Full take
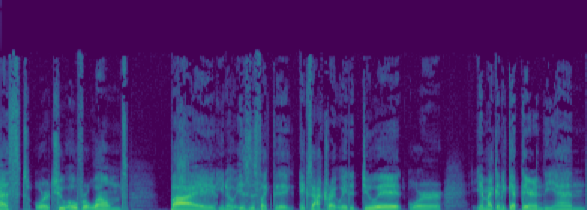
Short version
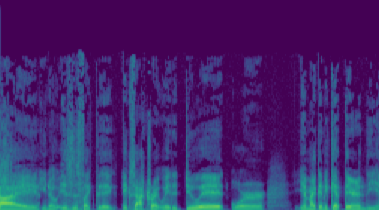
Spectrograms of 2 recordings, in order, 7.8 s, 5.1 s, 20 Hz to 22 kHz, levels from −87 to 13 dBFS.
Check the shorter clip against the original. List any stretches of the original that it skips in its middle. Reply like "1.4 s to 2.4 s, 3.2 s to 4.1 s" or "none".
none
